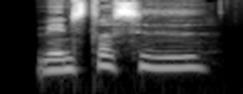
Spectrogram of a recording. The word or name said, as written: venstreside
